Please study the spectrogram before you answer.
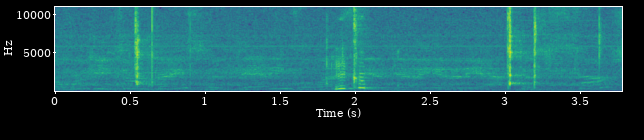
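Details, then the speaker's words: Boy demonstrating hiccups: about three sharp, abrupt hiccups interrupting low background talk, recorded on a Canon PowerShot SD990 IS camera. "He's got the hiccup. Hiccup. Hiccup."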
